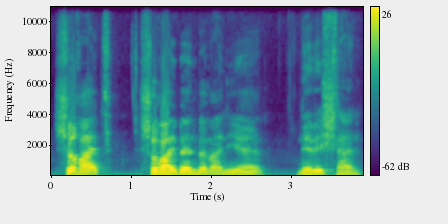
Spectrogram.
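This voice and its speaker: A man who speaks Persian as his first language explains a German lesson in a fairly low voice. He moves through his explanations at an easy pace. When he says the German example phrases, he slows right down and says them carefully. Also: lively intonation, darkish tone. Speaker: German teacher.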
